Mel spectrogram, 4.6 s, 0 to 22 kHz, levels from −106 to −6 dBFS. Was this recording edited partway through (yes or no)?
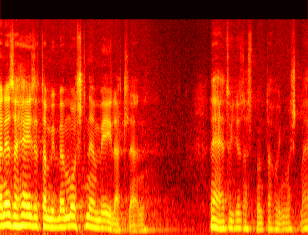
yes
